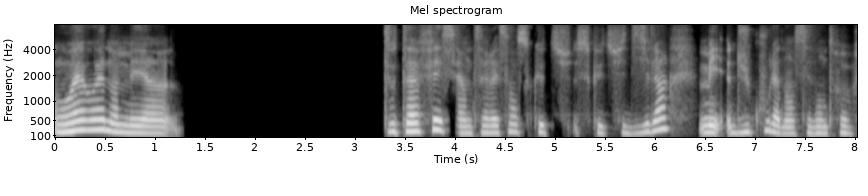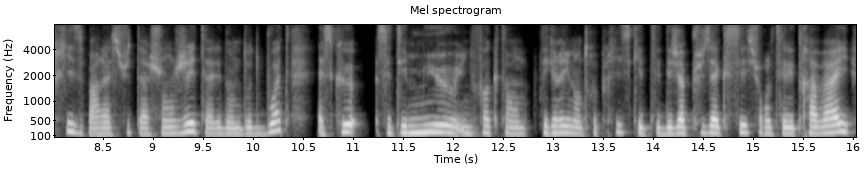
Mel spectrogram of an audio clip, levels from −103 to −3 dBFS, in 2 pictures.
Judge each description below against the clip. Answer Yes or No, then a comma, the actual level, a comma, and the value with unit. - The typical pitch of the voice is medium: Yes, medium, 180 Hz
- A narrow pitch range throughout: No, average, 3.2 semitones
